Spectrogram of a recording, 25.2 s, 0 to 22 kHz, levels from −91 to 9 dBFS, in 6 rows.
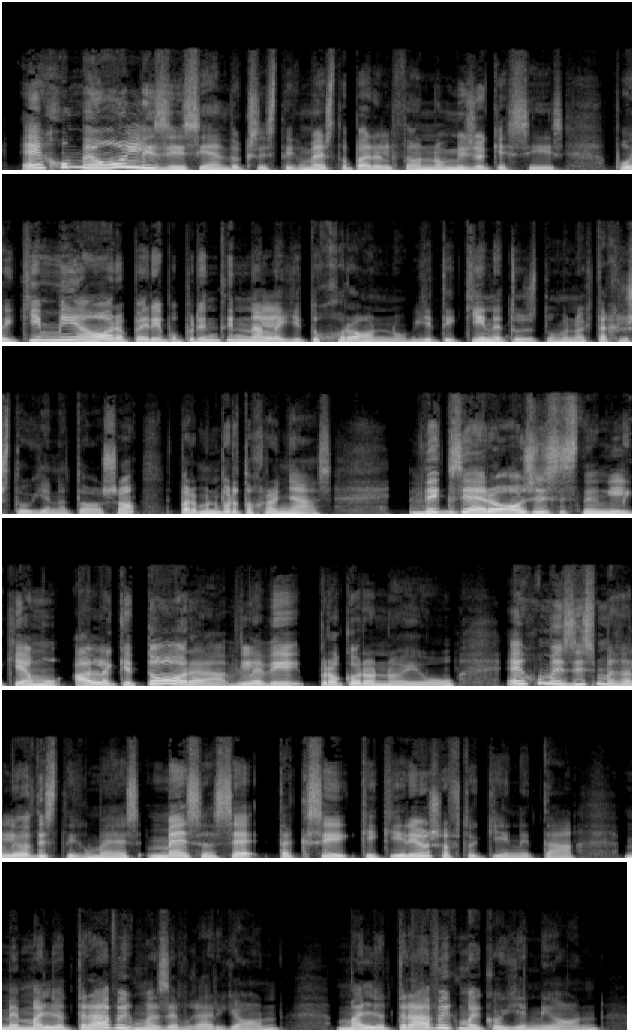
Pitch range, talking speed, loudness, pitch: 190-265 Hz, 140 wpm, -17 LUFS, 220 Hz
